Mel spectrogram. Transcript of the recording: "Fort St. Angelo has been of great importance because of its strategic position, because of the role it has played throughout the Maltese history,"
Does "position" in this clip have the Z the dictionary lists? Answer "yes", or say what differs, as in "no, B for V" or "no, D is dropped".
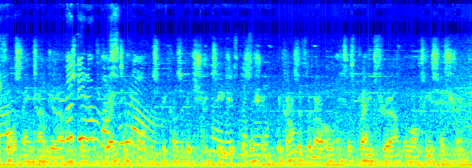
yes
